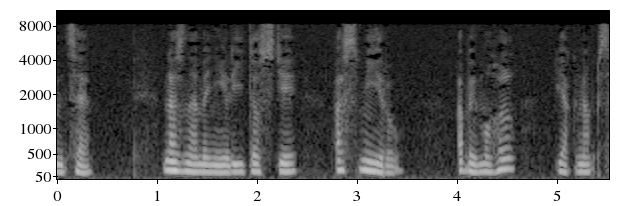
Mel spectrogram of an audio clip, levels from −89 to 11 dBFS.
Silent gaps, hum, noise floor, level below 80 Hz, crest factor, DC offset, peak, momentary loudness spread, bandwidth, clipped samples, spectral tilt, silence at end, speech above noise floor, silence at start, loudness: none; none; -50 dBFS; -58 dBFS; 18 dB; 0.1%; -4 dBFS; 12 LU; 8.8 kHz; under 0.1%; -6.5 dB/octave; 0 s; 30 dB; 0 s; -22 LUFS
